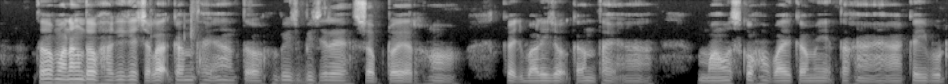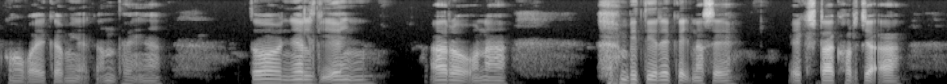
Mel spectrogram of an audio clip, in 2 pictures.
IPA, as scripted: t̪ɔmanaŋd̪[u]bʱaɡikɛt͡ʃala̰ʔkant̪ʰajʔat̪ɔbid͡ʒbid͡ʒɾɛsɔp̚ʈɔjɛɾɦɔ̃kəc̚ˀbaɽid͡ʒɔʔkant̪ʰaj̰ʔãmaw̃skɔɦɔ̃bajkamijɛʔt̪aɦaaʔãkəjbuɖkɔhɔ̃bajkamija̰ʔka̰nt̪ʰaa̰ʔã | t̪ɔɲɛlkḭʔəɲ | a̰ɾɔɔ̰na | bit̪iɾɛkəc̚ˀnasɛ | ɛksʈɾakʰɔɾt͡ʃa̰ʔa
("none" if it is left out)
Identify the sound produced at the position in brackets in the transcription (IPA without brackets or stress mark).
ɔ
